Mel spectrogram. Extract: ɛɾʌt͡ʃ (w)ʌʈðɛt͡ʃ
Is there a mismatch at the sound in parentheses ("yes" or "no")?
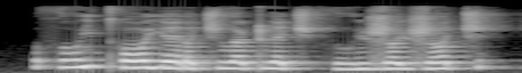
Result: yes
